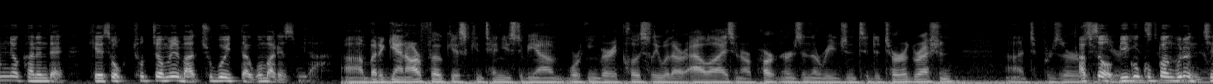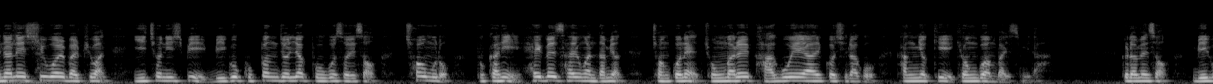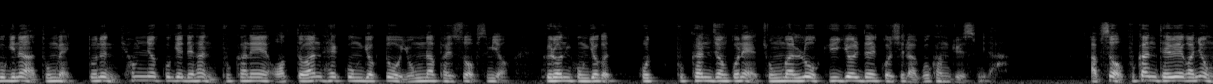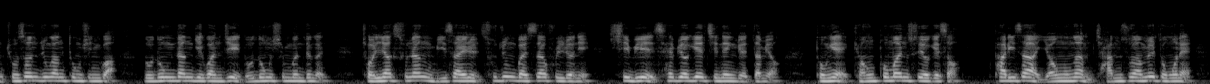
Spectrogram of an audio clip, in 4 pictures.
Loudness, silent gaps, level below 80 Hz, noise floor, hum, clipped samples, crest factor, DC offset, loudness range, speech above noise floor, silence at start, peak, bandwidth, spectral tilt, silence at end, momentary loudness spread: -25 LUFS; none; -44 dBFS; -60 dBFS; none; under 0.1%; 14 dB; under 0.1%; 4 LU; 36 dB; 0 s; -10 dBFS; 7.6 kHz; -6.5 dB/octave; 0.15 s; 10 LU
